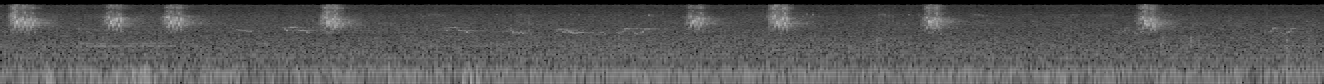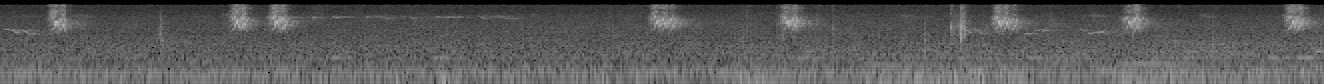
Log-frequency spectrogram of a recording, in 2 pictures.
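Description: A bird chirping: short, sharp high chirps that come again every second or two at uneven gaps, with fainter twittering between them, over a steady low background rumble.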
